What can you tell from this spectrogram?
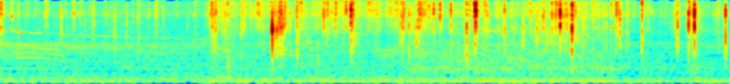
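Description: A teepee-stacked stick fire catching and burning, dry wood crackling and popping with sharp cracks scattered through, more of them from about two seconds in, over a low steady rumble.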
